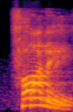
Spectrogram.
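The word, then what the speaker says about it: Fani: these local cases like funny funny it's spelled Fanny it's spelled Fanny like your ass right he's so funny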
